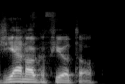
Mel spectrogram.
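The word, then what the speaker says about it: Jan Aage Fjørtoft: The journalist, you told me how to pronounce his name and I can't remember. – I did tell you how to pronounce his name. Go on, do it. – Jan Arge Ford something. – You really are the ideal replacement for Serge. Jan Arge Fjortov.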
